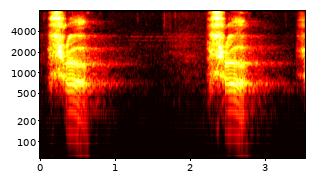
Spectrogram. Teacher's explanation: जी हा ये बीच हलक से अदा होगा। हलक यानी जो हमारे गले का हिस्सा है उसके बीच से ह अदा होगा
